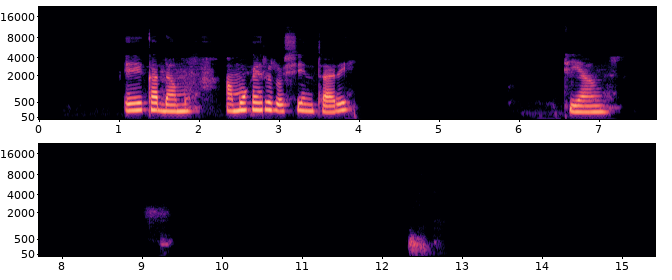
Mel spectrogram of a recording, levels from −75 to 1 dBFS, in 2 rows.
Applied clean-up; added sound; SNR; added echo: neural mask model Resemble Enhance denoiser.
